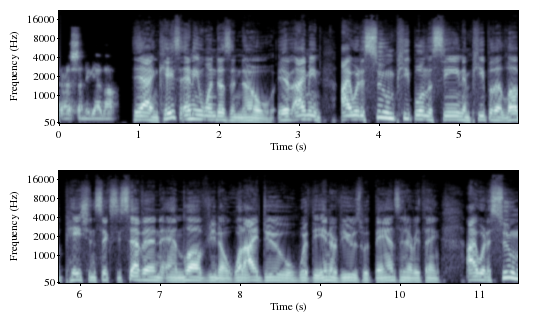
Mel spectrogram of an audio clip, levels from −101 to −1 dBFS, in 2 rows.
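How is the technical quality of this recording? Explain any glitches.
The recording has one persistent fault, channel delay (comb filtering), present across the whole speech clip. One channel runs roughly 10 ms behind the other, and when the two are mixed to mono, components common to both cancel at regular intervals. The first notch sits somewhere around 50 Hz, with further notches repeating about every 100 Hz above it. The voice comes out hollow and phasey. A spectrogram shows evenly spaced dark horizontal stripes that stay fixed throughout.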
